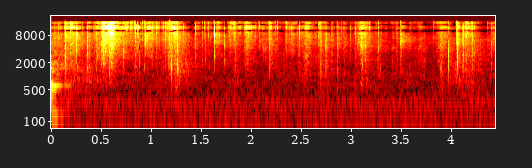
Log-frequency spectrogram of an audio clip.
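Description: Wrapper of a 2021 Optic football trading-card pack crinkling and tearing as it is opened by hand, in soft scattered rustles.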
